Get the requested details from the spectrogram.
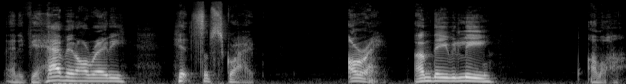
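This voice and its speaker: A man's voice: on the high side, expressive, a little slow. A man from Hawaii doing a casual fitness vlog, with a sarcastic, exasperated tone. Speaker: fitness vlogger.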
